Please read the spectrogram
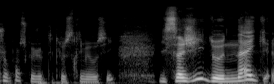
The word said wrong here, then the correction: Nightingale: Euh, euh, ah, Nightingale. Nightingale, merci. J'arrivais pas du tout à le prononcer.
